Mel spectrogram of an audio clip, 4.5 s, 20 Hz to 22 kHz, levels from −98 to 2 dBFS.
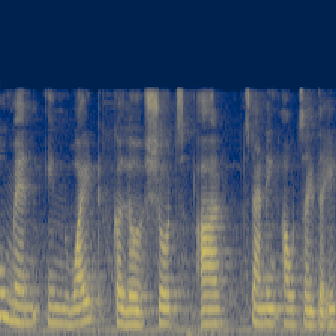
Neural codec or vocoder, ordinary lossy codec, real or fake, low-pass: none; none; real; 7.2 kHz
